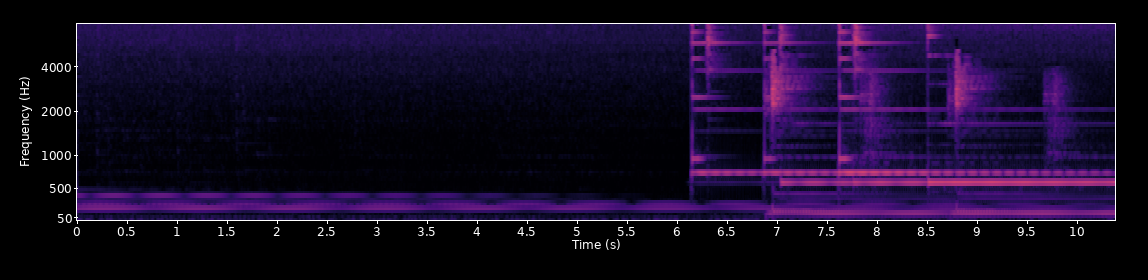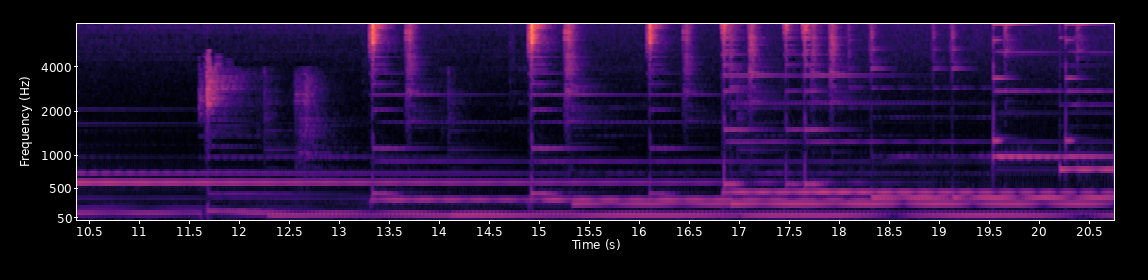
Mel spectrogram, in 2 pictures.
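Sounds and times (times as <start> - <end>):
long bell thread: 6.2 - 20.7.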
